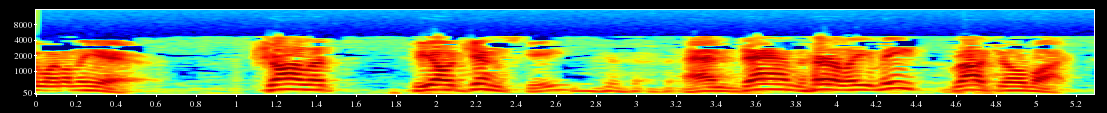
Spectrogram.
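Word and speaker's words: Piechocinki: with you uh Charlotte uh how do you pronounce your name pinski would you mind spelling it p i e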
